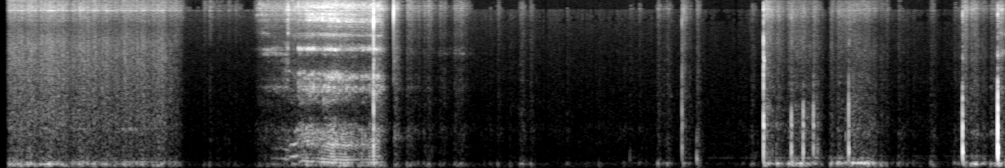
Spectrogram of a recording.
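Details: Sleeping French bulldog snoring, also farting during the recording: one loud, rasping snore, then quieter snorting and clicking breath noises in a quiet room.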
